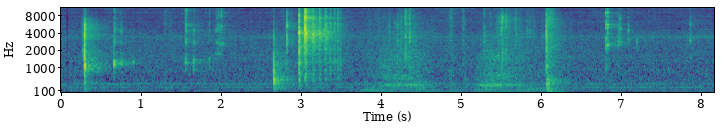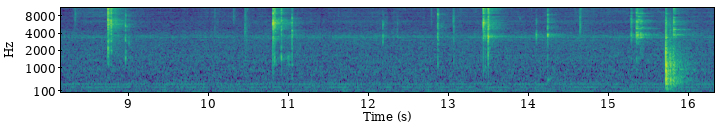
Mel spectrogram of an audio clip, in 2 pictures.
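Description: Glass jars and a metal spoon clinking and tapping on a kitchen counter while pickle relish is spooned into a bowl of potato salad: scattered sharp clinks, two short scraping sounds a few seconds in, and the loudest clink near the end.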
